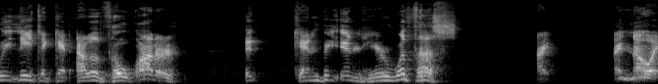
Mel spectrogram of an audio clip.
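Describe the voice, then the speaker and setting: A raspy, whispering put-on character voice at a moderate pace, with long, frequent pauses. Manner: half whisper, half shout.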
